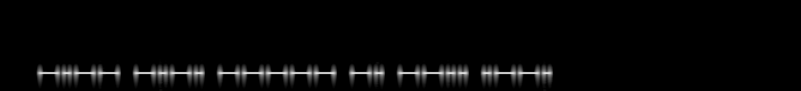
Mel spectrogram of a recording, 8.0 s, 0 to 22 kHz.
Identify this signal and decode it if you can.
Morse code, heard as a keyed tone, about 21 wpm, 700 Hz. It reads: YC0NZP
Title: DXCC-100 Call Signs - 6 Characters - Repeated 2x - 20wpm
